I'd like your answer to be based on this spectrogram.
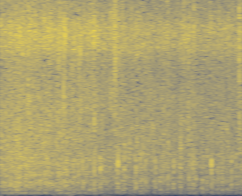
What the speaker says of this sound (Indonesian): menunggu hujan reda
